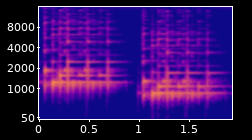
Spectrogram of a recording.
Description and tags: Bonus, power up - ukulele sound
This is a modified sound recorded from my ukulele. I was recording with the A2 litle phone.
The file contains two versions of this audio - you have to separate them and choose the one you like.
This sound is great for games.
bonus, digital, fantasy, game, powerup, science-fiction, sfx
